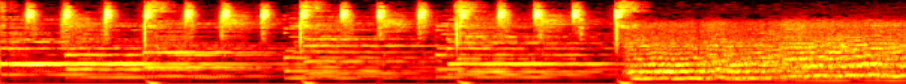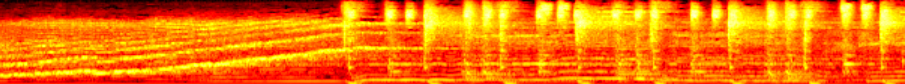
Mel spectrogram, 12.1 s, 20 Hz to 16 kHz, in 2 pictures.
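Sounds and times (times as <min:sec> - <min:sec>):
orchestral film music: 0:04.2 - 0:11.9.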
